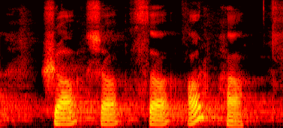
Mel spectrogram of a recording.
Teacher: ऐसे व्यंजन जिनका उच्चारण करने से वायु रगड़ खाते हुए गर्माहट पैदा करते हुए मुख से बाहर निकलती है, वो ऊष्म व्यंजन होते हैं।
